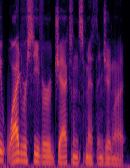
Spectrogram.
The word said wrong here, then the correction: Njigba: Is that how you pronounce his name? I'm so sorry if I mispronounced Njigba. – It. Njigba. Let's say he's there in addition to Bijan Robinson.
